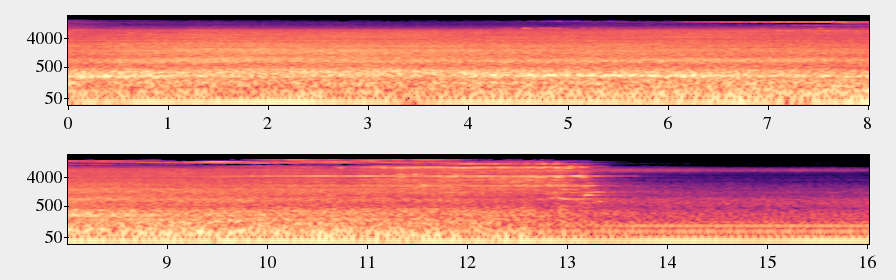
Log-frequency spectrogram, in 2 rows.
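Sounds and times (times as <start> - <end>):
train wheels rumbling on rail: 0.0 - 16.0
high wheel squeal: 6.6 - 13.8.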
